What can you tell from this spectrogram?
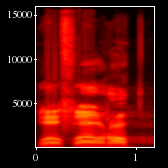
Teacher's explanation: ronya tebal. Karena barisnya di atas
